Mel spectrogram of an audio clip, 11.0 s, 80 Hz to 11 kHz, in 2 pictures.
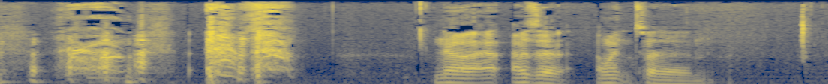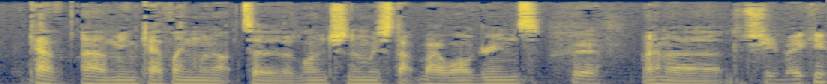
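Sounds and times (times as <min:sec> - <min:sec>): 
raspy coughing: 0:00.0 - 0:02.1
speech: 0:00.2 - 0:01.8, 0:02.9 - 0:04.8, 0:05.7 - 0:11.0.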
